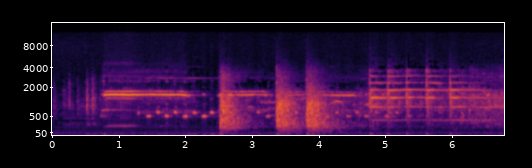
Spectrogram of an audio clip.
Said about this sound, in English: Just a second. I think this pinball machine is going to pay off.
